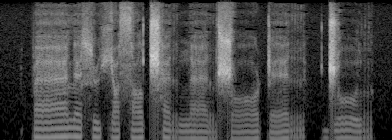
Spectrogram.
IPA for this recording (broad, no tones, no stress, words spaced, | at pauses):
pæːlɛɬʉçɑ sɑʈ͡ʂʰærn̪æːr ʂɔː ʈɛr | ɖ͡ʐɔ̃r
